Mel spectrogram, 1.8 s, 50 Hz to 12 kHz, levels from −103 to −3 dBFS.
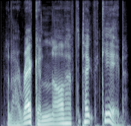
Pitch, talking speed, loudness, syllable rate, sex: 120 Hz, 310 wpm, -19 LUFS, 6.8 syllables/s, male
